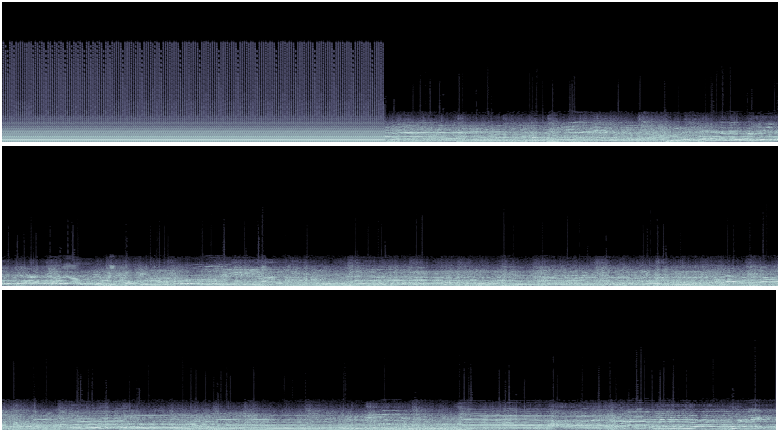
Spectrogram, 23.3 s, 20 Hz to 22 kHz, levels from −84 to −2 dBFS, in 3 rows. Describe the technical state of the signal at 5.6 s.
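No fault is audible at 5.6 s, and the signal is intact at that point.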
